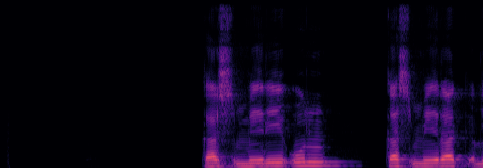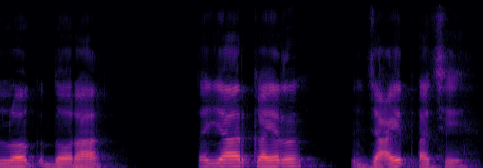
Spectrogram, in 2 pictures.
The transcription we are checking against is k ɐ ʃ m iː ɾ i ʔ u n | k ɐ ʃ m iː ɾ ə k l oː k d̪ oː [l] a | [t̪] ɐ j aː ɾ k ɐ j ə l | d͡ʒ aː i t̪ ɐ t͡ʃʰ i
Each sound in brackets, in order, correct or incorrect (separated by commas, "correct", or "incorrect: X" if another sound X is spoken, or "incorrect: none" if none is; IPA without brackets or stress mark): incorrect: ɾ, correct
